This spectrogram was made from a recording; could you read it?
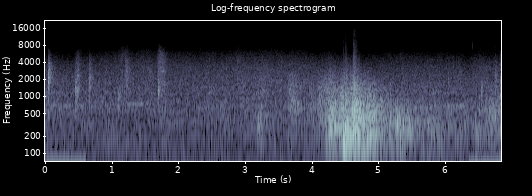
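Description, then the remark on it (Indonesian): Heavy rain pours steadily while thunder rumbles, swelling into a deep, loud roll midway through before easing back into the constant downpour. No one speaks. “Hujan belum juga reda, bahkan tambah semakin deras.”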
